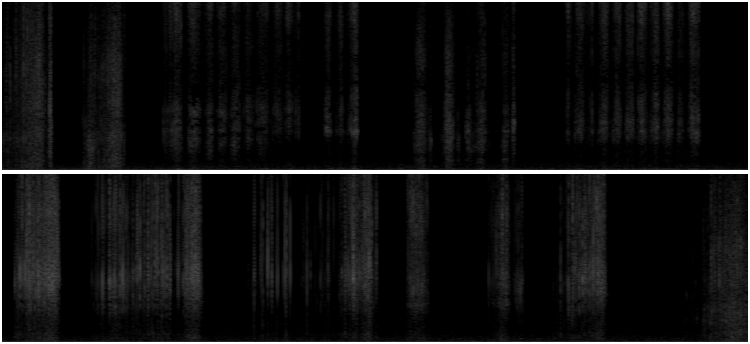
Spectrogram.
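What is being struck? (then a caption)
Foam microphone windscreen. A blue silicone-bristle ear pick brushes a small black foam windscreen on a pin microphone, making soft, bright rustling and scratching strokes. The strokes come in bursts of varying length over a steady low hum.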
